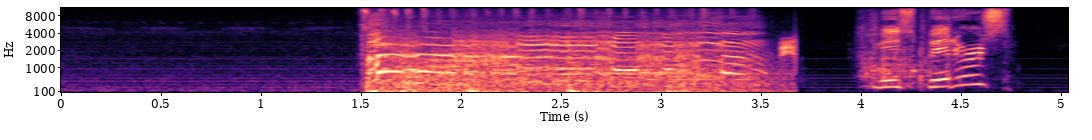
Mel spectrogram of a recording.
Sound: screaming

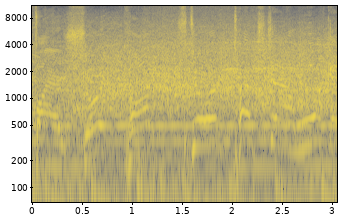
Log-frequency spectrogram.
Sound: voiceover; crowd cheers

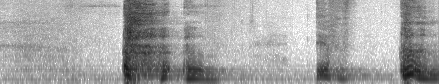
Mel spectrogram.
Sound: coughs

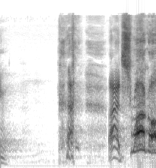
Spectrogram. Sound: chuckles

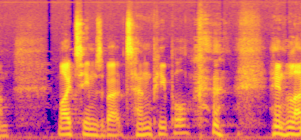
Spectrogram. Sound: laughs

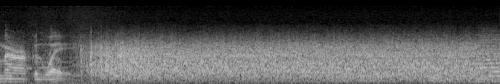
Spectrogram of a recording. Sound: audience clapping

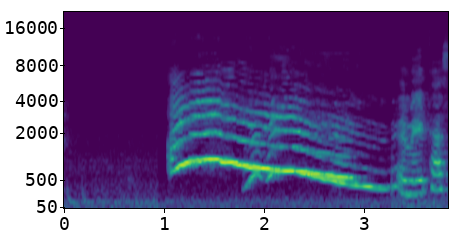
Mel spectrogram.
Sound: long pause; cheering

